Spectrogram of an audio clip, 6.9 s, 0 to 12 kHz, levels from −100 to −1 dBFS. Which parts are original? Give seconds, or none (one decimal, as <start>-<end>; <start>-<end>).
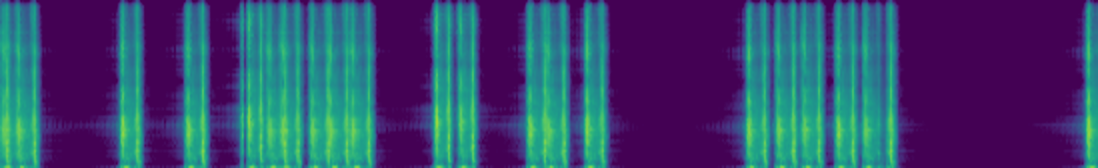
none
